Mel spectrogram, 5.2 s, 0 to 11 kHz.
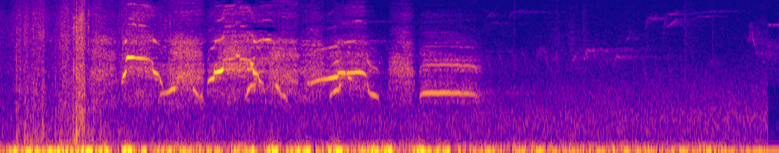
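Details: Black stork at its nest in Karula National Park, southern Estonia, 2021, giving a run of harsh, wheezy calls with slurred whistled notes about twice a second for three seconds, over a steady low rumble of wind.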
